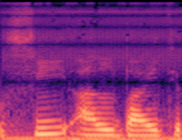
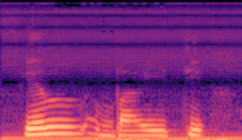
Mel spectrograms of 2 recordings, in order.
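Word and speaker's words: فِي البَيْتِ: तो फ़ी अल बैती पढ़ने में नहीं आता, पढ़ने में आता है फिल बैती, क्योंकि अल साइलेंट होता है सेंटेंस में जब हम इस नाउन का इस्तेमाल करते हैं।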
